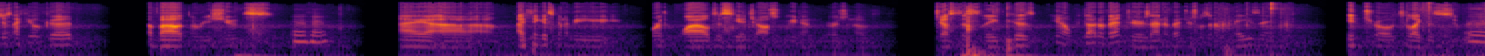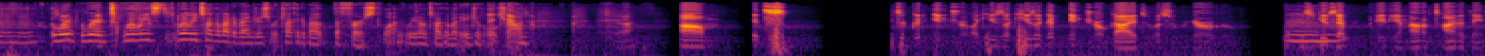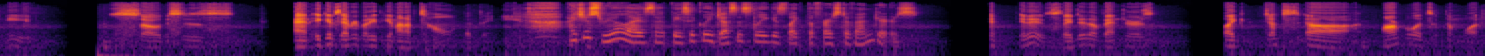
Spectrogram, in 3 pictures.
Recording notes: WARNING: VERY BAD AUDIO QUALITY! WE RECORDED OVER SKYPE AND IT IS VERY NOT GOOD. THE CONTENT IS A1 BUT THE SOUND IS AMATEUR. We recorded this episode in cyberspace (Skype).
